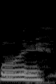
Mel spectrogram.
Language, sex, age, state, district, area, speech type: Dogri, female, 18-30, Jammu and Kashmir, Reasi, rural, spontaneous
